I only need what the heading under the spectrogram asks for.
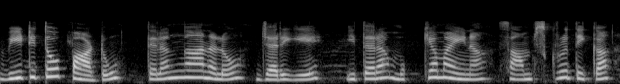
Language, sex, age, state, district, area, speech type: Telugu, female, 18-30, Telangana, Nagarkurnool, urban, spontaneous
